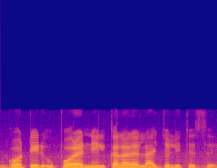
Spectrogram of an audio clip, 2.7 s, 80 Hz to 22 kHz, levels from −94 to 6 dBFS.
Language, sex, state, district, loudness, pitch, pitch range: Bengali, female, Assam, Hailakandi, -14 LUFS, 200 Hz, 190-210 Hz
